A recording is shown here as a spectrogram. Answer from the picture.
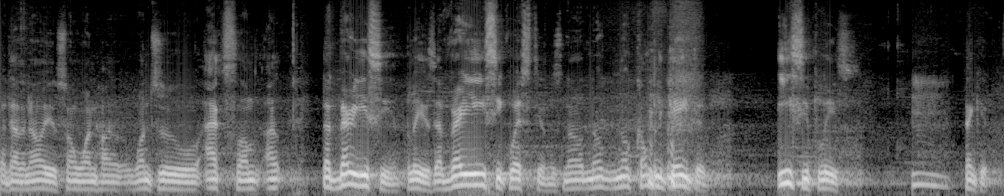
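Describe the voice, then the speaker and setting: A man with a Spanish accent speaks at a moderate pace with long, frequent pauses. His pitch is medium and his tone is dark and mellow. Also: lively intonation. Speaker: company representative. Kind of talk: presentation. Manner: halting.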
